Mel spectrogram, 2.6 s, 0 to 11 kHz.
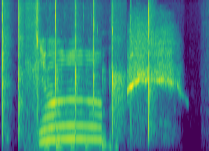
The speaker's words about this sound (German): Jubiläum, wir haben die 51. Folge und feiern deswegen unser 51. Jubiläum. Beifall!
